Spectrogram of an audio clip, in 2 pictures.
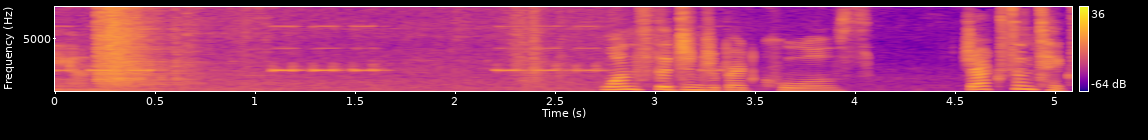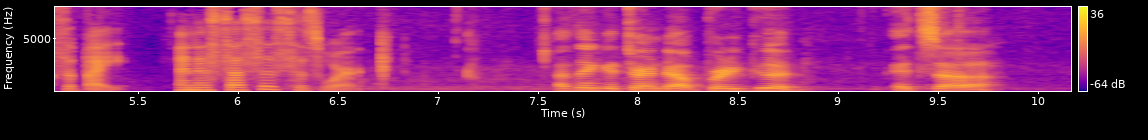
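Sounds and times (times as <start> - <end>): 
oven timer beeping: 0.0 - 3.7
speech: 2.7 - 6.8, 7.6 - 9.9.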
